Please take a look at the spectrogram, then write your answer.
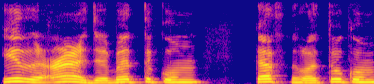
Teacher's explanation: اذ زال جو باریک ہوتا ہے، جیم اور زال کا مخرج الگ ہے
